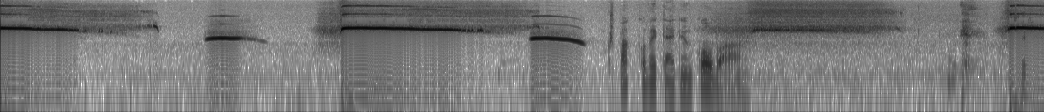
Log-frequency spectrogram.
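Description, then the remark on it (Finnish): A metal bird whistle imitates a golden plover's plaintive call: loud piping notes, long steady tones alternating with short falling ones, repeated a few times, with a person talking briefly in between. “Mikä toi on toi? Ui hitto, kapustarinta.”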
